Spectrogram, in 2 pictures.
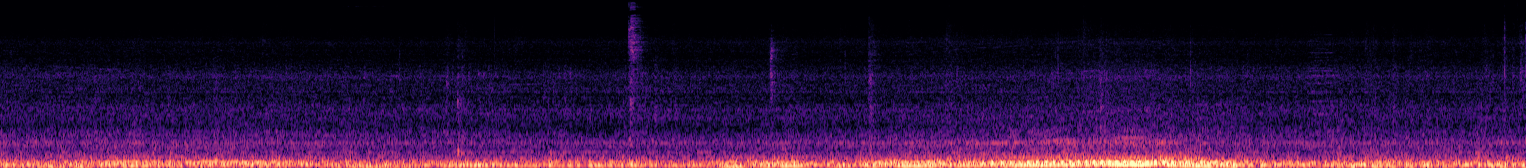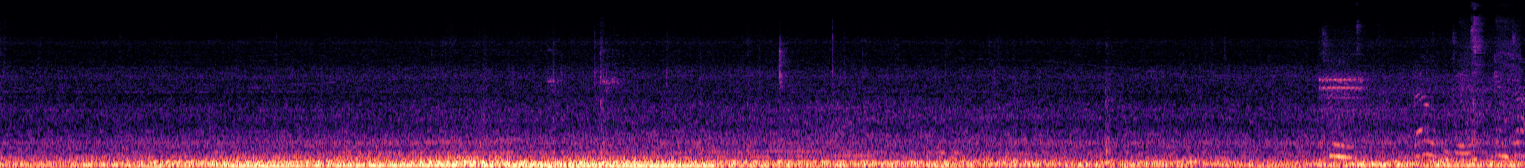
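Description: Bus engine and running gear heard from inside the passenger saloon while the bus is driving: a steady low rumble that swells louder twice, around ten seconds in and again from about sixteen to twenty-two seconds in, with a few faint rattles and clicks.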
